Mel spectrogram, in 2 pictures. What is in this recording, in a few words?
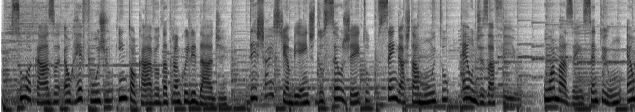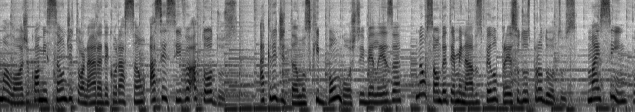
Comm Informative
